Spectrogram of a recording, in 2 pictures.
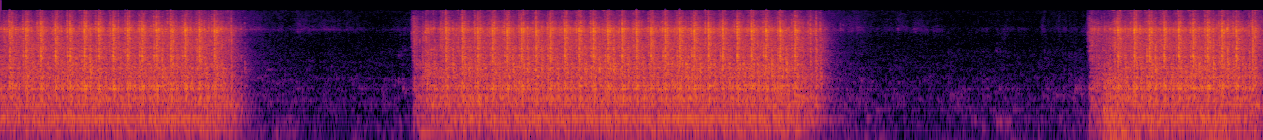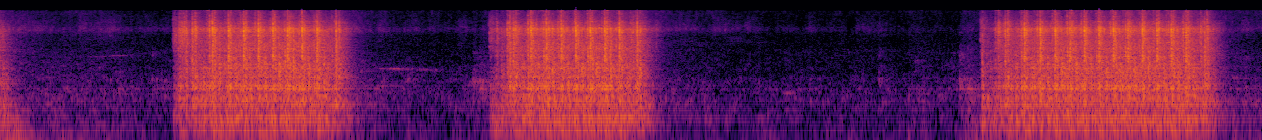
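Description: Stitching a single katori blouse, a sewing machine runs in six separate bursts of rapid, even needle clatter, each a few seconds long. Quiet gaps fall between them.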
